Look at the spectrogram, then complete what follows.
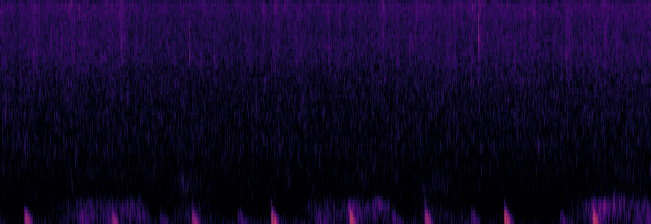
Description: Real heartbeat & breathing sounds recorded while I was sleeping to give you a authentic experience, with soft rain sounds, around an hour of content to help you relax.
